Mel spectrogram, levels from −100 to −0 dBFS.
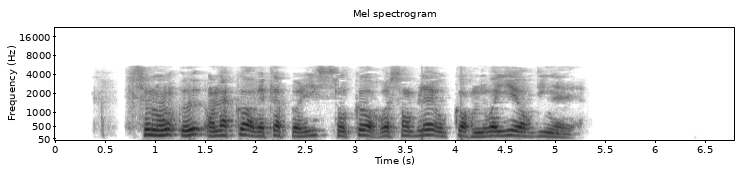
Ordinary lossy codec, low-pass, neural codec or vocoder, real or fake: MP3, 32 kbps; 5.4 kHz; none; real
